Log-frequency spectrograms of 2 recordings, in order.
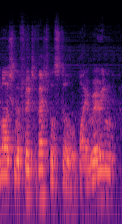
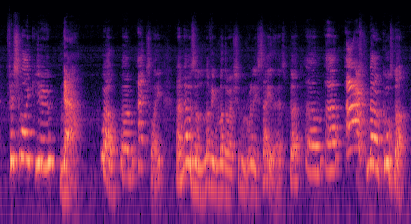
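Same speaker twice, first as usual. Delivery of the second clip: flustered mother; 13 semitones higher, 5 dB louder than usual. A narrator's reading. Mother dodging the fish question with her son. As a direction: dither and backpedal awkwardly.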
